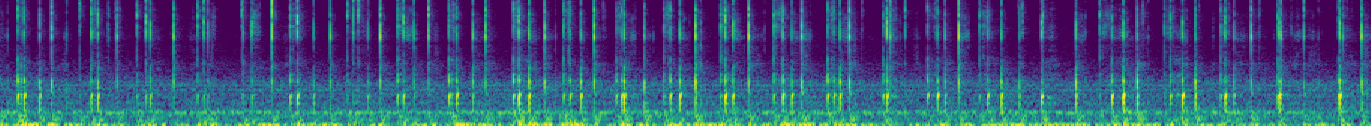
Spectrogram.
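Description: Long fingernails tap rapidly and continuously on the labeled side of a small, hollow, dark blue plastic Manic Panic hair dye tub held sideways. The tapping makes dense, crisp clicks with a bright, dry edge, some hollow body beneath, and almost no ring after each tap.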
